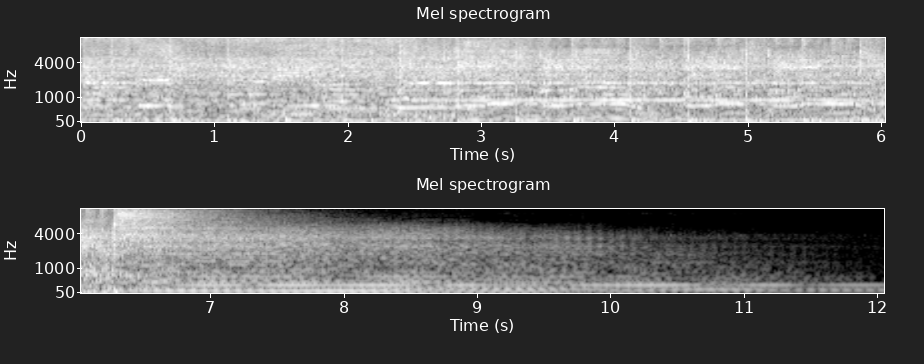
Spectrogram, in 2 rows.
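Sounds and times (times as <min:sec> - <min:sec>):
distorted electric guitar chord ringing: 0:00.0 - 0:12.0.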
